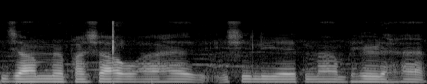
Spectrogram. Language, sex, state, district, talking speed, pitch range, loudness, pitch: Hindi, male, Bihar, Araria, 125 wpm, 120-130 Hz, -28 LUFS, 125 Hz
